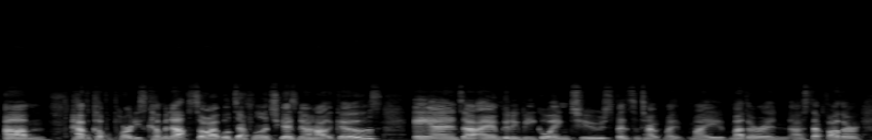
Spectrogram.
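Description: A woman's voice: medium pitch, steady tone, fairly quick, pushed and bright. A woman in her thirties talking candidly and emotionally in a casual personal vlog about her sales business and her kids. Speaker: clothing sales consultant. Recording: slightly dull, dry sound.

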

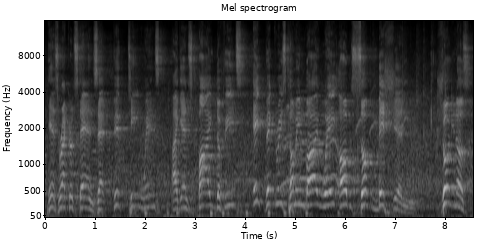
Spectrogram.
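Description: A man working as a cage announcer, bellowing theatrical fighter introductions with drawn-out names, in the showy manner of a lucha libre announcer. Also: high-pitched, a crowd in the background. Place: large indoor arena, inside the cage. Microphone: handheld microphone. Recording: echoey arena PA with loud noise.

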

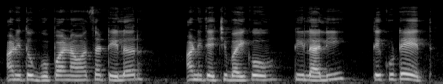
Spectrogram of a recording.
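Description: A woman's voice: medium pitch, little pitch movement, moderate pace, fairly bright tone, natural voice. A woman voicing a stern village police officer. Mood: stern, threatening. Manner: threatening, lecturing.

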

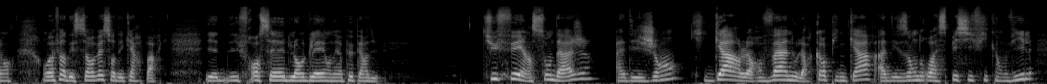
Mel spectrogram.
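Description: A woman from France telling a personal story to her viewers in a casual, animated way, often pausing on filler sounds. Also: fairly low pitch. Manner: chatty, animated, acts out dialogue; hesitant with frequent filler sounds. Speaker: vlogger.

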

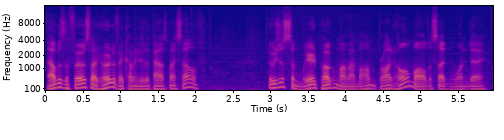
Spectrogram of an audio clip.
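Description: Man doing a low-voiced, sullen teenage boy. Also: quick pace, a little mellow, soft background music. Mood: wistful, resentful.

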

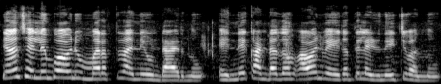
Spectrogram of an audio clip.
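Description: A woman narrating a romantic story in a gentle, steady reading voice. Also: high-pitched, fast.

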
